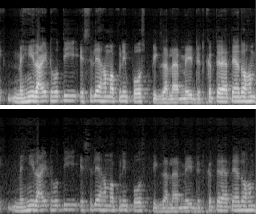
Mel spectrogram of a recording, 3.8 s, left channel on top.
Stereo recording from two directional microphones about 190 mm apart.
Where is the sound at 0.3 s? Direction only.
20° left (ahead or behind).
